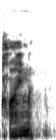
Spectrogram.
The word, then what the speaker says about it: climb: Some of those consonants that don't sound when you pronounce it, like silent B, for example, bomb, dumb, climb, okay, calm, limb, thumb, they don't sound like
